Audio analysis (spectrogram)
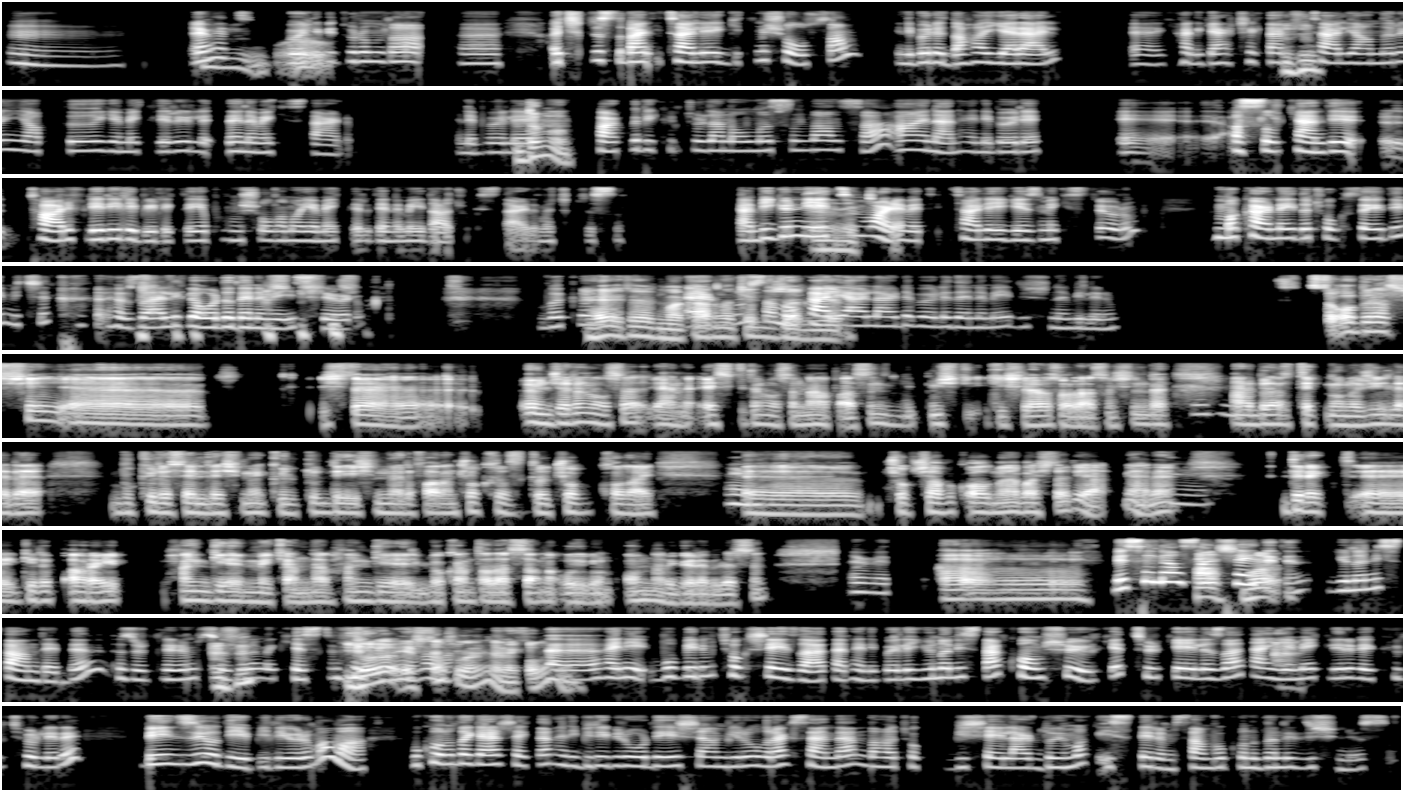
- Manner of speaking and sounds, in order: other background noise; unintelligible speech; tapping; chuckle; "İşte" said as "iste"; laughing while speaking: "bilmiyorum ama"
- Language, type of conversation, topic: Turkish, unstructured, Kültür değişimi toplumları nasıl etkiler?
